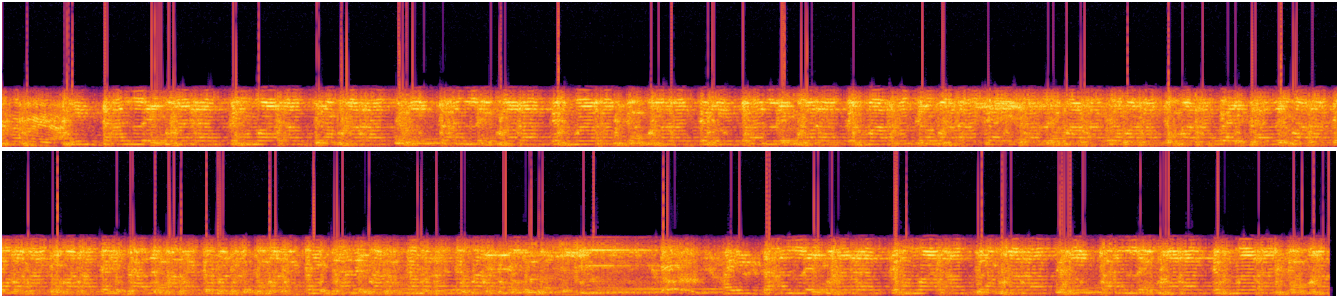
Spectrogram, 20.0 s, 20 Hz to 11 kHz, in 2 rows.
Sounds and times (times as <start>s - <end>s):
Maraca: 0.0s - 20.0s.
